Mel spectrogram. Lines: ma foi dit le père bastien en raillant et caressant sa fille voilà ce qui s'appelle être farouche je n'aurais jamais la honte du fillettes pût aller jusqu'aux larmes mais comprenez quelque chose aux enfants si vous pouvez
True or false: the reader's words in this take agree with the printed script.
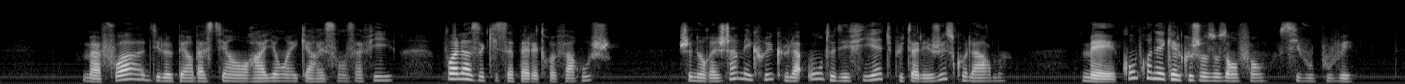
false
